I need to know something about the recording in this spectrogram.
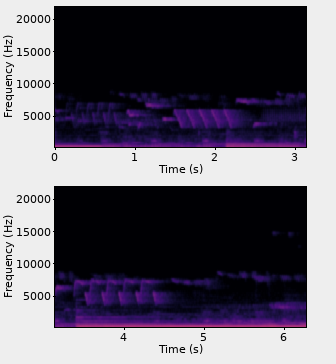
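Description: Background music of held chords that change twice, overlaid with several bursts of quick, high bird chirps in rapid runs.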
